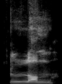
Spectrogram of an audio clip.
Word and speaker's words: l'homme: Whenever you have an H, you don't pronounce it. So it's just like l'homme, without even, it's there, but you don't say it.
